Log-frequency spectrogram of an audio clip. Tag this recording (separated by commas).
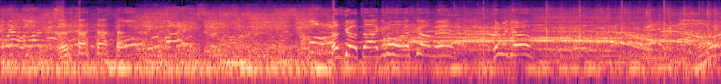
Music, Speech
